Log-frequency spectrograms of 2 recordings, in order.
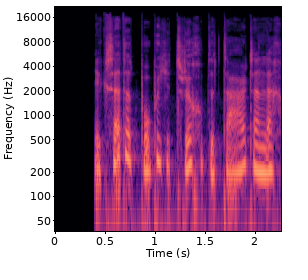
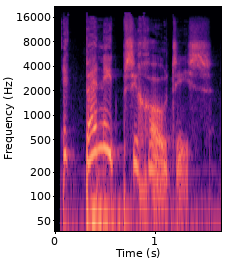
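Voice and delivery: angrily; 6 semitones higher, 3 dB louder than usual. Acted. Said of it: "zeg ik kwaad".

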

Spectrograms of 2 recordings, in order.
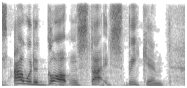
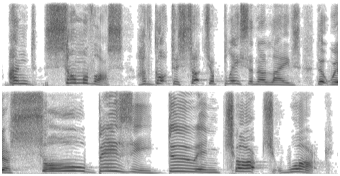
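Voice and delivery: normal talking voice

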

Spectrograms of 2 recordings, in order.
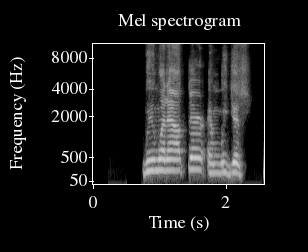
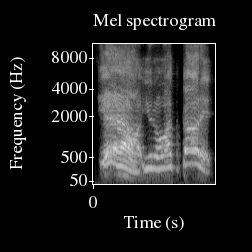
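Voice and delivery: retold brag, pitched up and a touch shouted; cocky boast; 6 semitones higher than usual. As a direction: brag it like you just nailed the spot. Retelling cocky reply after big spot.

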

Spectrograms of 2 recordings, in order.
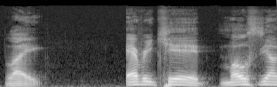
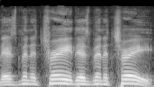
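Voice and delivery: raised, louder call of there's been a trade; excited announcement; 6 semitones higher, 4 dB louder than usual. Retold or imitated. GM yelling news of a trade across the room, excited. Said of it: "I hear him in the background".

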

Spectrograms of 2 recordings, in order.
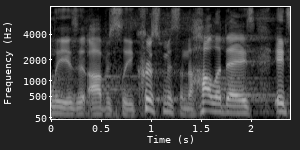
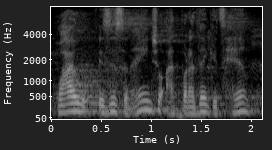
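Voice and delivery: awed murmur; 10 dB quieter, faster than usual. Retold or imitated. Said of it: "and I'm like".

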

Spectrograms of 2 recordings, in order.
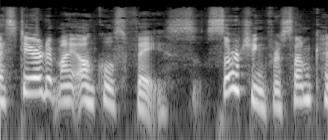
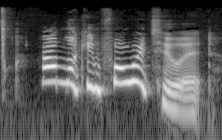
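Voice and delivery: lightly voiced eager uncle, higher; a hint of a playful uncle, pitched up; Uncle Harvey. A narrator's reading. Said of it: "said Uncle Harvey".

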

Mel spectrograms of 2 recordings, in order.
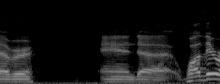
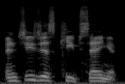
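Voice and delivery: ordinary talk, nothing marked

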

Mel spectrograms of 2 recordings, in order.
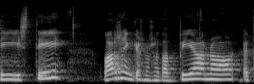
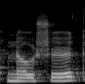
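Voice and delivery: low, soft deadpan aside; dry sarcasm; 5 semitones lower, 5 dB quieter than usual. Real, not acted. Reader commenting on an obvious list, deadpan. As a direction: drop it under the reading.

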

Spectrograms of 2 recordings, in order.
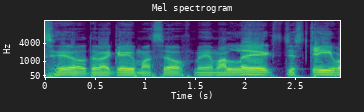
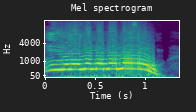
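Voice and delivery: very high, loud burst of rapid whoas; shocked whoas; 7 dB louder than usual. Retold or imitated. Reliving being vacuumed out of meditation, shocked yelping. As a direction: yelp a run of whoas up high.

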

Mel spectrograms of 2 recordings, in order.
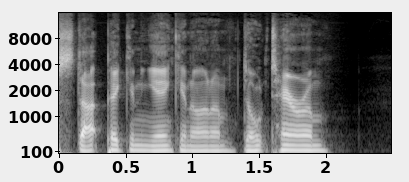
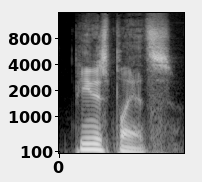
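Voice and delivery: ordinary talk

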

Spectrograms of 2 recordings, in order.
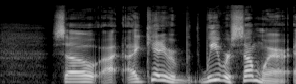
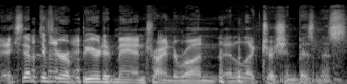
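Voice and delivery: Larry Hogan impression; 6 semitones lower than usual. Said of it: "Larry Hogan here".

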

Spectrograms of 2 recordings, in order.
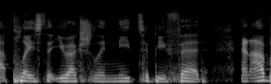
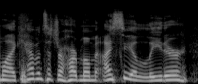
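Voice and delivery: usual speaking voice

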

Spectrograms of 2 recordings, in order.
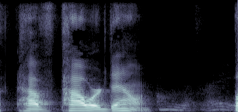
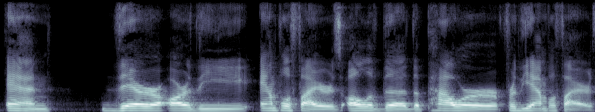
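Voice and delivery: ordinary delivery

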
